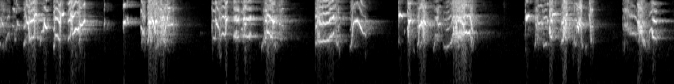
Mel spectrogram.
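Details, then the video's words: Gacor gantang training song from a lovebird: loud, buzzy, squealing phrases about a second long, repeated with short gaps in between. "Suara Burung Lovebird III Latihan Gacor Gantang Siap Juara"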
